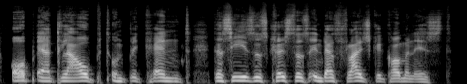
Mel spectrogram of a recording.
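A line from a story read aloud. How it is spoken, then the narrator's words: Very loud shout. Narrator (German): rief der Kaiser jetzt mit überlauter Stimme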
